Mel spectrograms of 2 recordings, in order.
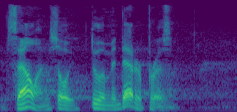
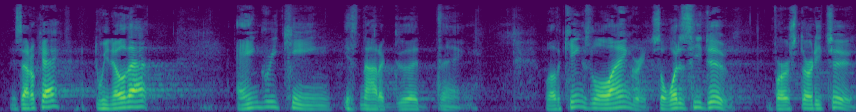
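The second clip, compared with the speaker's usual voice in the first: ordinary delivery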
